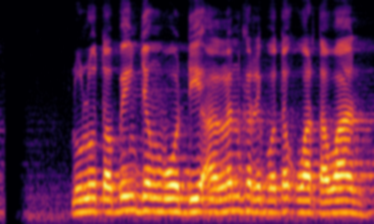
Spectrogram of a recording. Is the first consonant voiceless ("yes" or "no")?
no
